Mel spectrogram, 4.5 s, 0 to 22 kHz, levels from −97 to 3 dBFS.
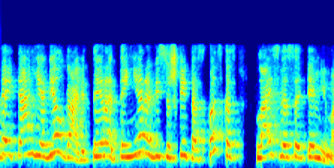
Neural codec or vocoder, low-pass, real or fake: none; 7.2 kHz; real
